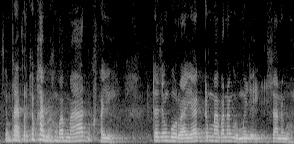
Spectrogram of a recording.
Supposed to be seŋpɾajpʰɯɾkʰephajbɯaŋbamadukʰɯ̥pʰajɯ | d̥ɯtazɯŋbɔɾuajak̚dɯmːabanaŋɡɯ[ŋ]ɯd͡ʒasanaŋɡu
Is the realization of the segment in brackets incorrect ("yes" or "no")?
yes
